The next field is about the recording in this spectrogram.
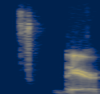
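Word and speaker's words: Bexar: county medical examiner's office bear county it's weird it's one of those names that's it's spelled b-e-x-a-r but it's bare it's like they have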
